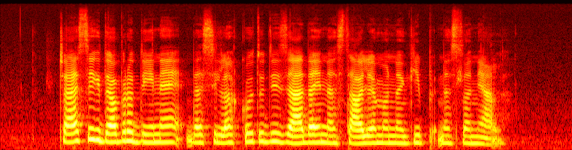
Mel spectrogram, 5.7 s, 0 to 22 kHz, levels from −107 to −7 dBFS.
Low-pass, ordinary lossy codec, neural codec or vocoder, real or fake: 19.8 kHz; none; vocoder, 44.1 kHz, 128 mel bands every 512 samples, BigVGAN v2; fake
